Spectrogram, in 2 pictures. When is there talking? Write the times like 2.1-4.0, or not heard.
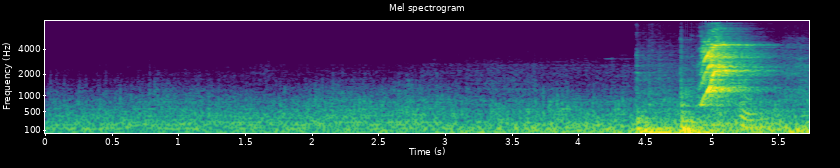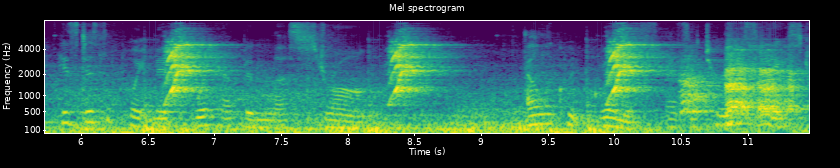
5.2-8.2, 9.2-11.4.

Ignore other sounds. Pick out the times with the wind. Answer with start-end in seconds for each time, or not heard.
0.0-11.4.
